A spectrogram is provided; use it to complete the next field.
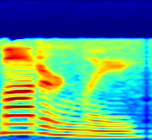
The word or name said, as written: modernly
